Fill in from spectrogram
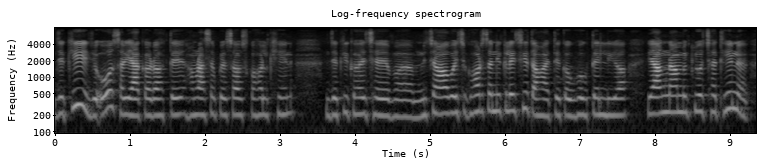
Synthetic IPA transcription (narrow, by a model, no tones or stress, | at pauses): d͡ʒekid͡ʒeosəɾijakeɾəɦt̪eɦəmɾasəb̚kesəskəɦəlkʰin | d͡ʒekikəɦɛt͡ʃʰɛnit͡ʃabɛjt͡ʃʰɡʱəɾsə̃niklɛt͡ʃʰit̪əɦãt̪ekeɡʱoɡt̪enlijɔ | jaəɡnamekiot͡ʃʰət̪ʰin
